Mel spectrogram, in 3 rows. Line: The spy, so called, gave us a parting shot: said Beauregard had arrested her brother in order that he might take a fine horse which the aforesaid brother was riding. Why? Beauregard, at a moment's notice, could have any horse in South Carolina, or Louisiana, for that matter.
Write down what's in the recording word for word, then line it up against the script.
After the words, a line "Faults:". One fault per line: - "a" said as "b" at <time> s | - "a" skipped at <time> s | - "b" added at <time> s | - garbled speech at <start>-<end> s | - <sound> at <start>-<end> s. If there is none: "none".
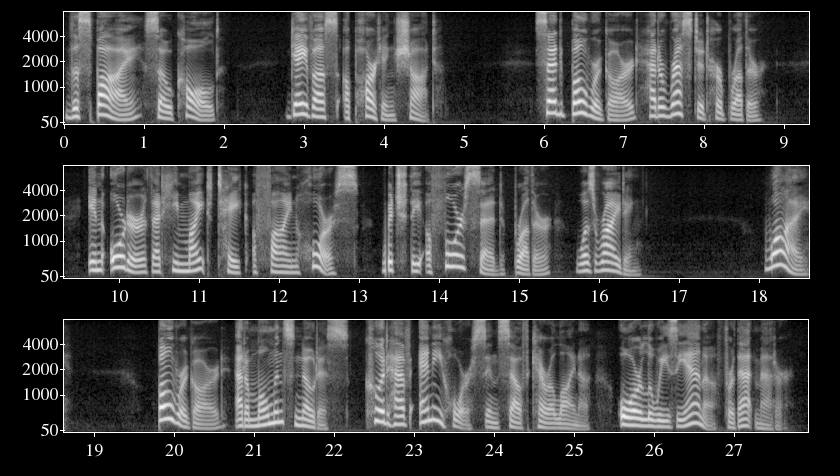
The spy, so called, gave us a parting shot: said Beauregard had arrested her brother in order that he might take a fine horse which the aforesaid brother was riding. Why? Beauregard, at a moment's notice, could have any horse in South Carolina, or Louisiana, for that matter.
Faults:
- dropout at 13.3-13.4 s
